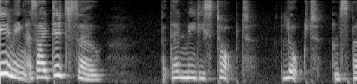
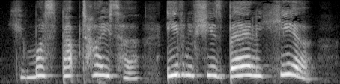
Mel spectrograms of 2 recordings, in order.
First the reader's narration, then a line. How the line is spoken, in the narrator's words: I gasped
